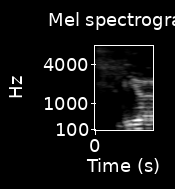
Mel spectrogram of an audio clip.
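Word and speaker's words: Vue: View account, View.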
